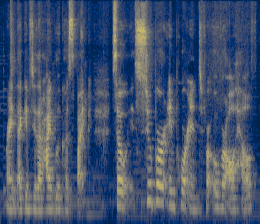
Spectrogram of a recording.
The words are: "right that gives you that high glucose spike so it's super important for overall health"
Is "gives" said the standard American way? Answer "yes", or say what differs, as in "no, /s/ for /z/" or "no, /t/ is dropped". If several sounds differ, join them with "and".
yes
